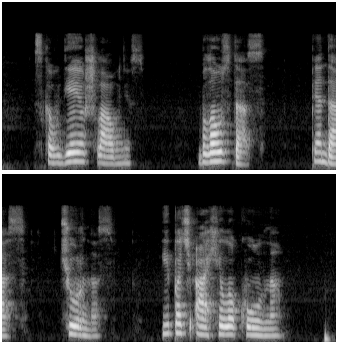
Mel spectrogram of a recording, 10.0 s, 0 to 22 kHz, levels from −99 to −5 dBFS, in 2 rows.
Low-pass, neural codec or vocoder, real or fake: 9.9 kHz; vocoder, 22.05 kHz, 80 mel bands, Vocos; fake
